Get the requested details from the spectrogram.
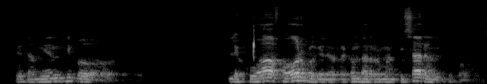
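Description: Ordinary pitch variation with audible room echo. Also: man. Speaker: podcast co-host. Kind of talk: casual chat.

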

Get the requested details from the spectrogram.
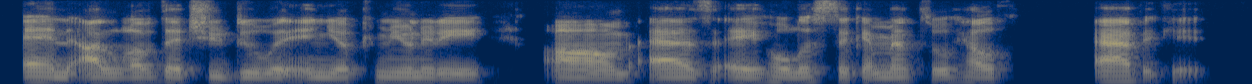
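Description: A woman with an American accent speaks at a moderate pace in a very deep, low pitch, monotone and flat, with long, frequent pauses. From New York City and West Virginia. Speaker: podcast host and cannabis infusionist. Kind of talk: casual interview chat.

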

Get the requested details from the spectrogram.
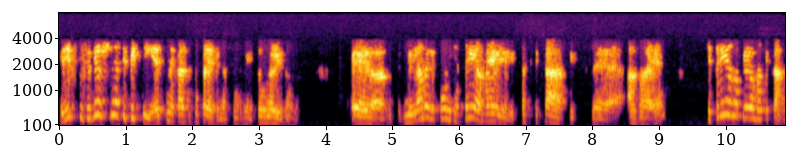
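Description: At a moderate pace, a woman speaks at medium pitch with very wide pitch swings. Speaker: journalist. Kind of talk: radio interview.

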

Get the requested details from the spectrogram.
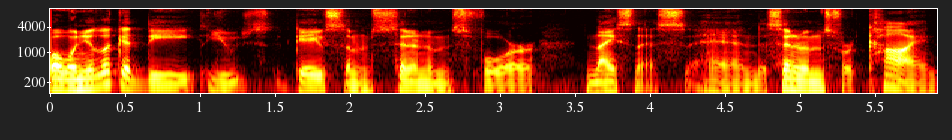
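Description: A man with an American accent and a plain, everyday voice, fairly low in pitch, with ordinary pitch variation at a moderate pace, on a very clean recording with a silent background. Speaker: guest, husband of the host. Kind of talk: interview, conversational discussion.

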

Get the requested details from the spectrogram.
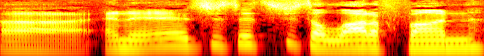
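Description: Over a quiet background, a man with a high voice talks at a fairly slow pace with lively intonation in a dry, close sound with no echo. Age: 30s. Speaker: podcast co-host. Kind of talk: casual chat.

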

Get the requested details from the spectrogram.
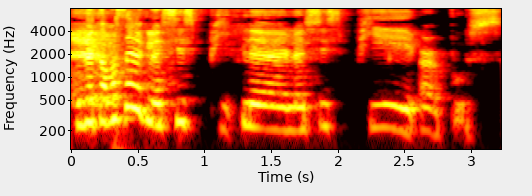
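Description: Very slowly, a woman talks in a fairly high voice. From Latin America. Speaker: podcast guest. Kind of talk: casual chat.

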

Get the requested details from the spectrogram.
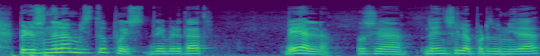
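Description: Ordinary pitch variation marks the woman's speech. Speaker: podcast host. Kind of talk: solo casual monologue with film recommendations. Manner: halting, stumbles over words.

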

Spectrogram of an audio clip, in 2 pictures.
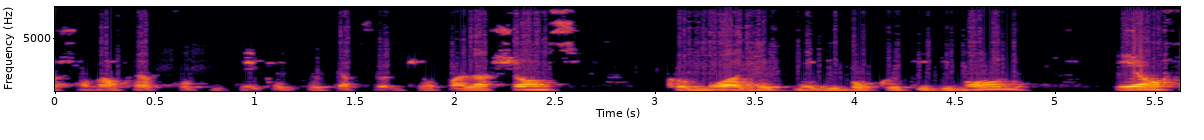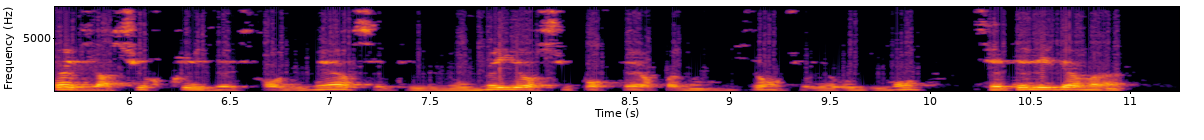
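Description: In a normal speaking voice, a man talks fairly quickly and fairly high with ordinary pitch variation and big swings in loudness. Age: 60s. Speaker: mountain guide and public speaker. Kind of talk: interview.

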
